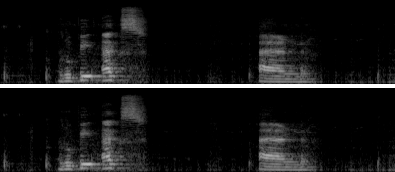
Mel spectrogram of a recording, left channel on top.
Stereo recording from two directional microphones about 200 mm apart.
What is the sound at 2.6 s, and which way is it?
Speech, 20° left (ahead or behind).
